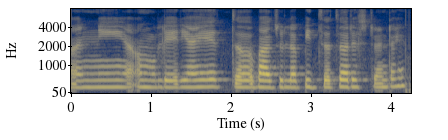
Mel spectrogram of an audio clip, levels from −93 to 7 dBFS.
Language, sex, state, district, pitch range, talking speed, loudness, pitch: Marathi, female, Maharashtra, Nagpur, 235-250 Hz, 140 wpm, -19 LUFS, 240 Hz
